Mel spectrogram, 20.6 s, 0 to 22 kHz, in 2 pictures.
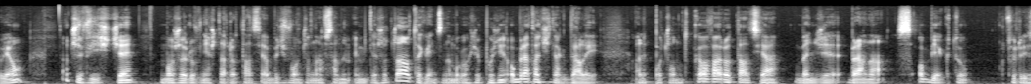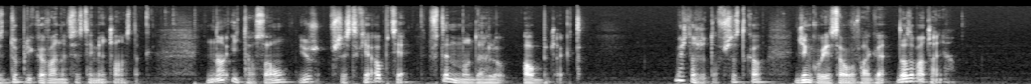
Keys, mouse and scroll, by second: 7.4 r, 11.9 right click.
